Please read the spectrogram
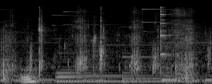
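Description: Background music with held notes, over several crisp crunches of someone chewing crunchy kimjang kimchi (fermented napa cabbage) close to a clip-on microphone.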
